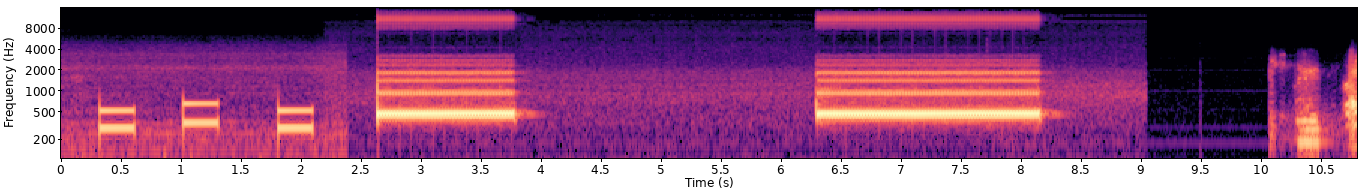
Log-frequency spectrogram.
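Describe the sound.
Three quick dialing beeps, then two long, loud electronic ringback tones separated by a pause, as a phone call connects; a voice starts speaking just at the very end.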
